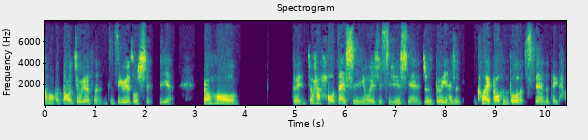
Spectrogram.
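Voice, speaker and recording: This is an ordinary speaking voice from a woman at medium pitch. She talks at a moderate pace. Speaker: university student, competition participant. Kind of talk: casual chat.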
